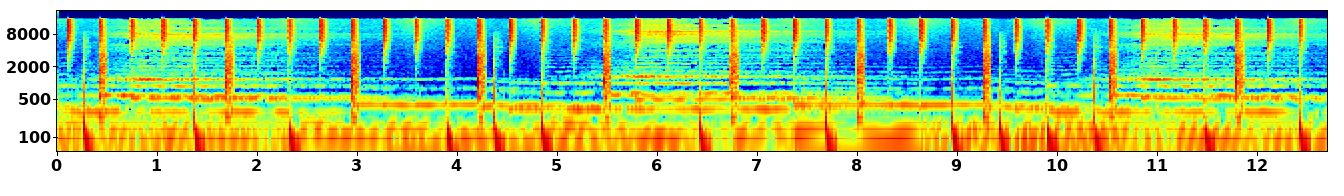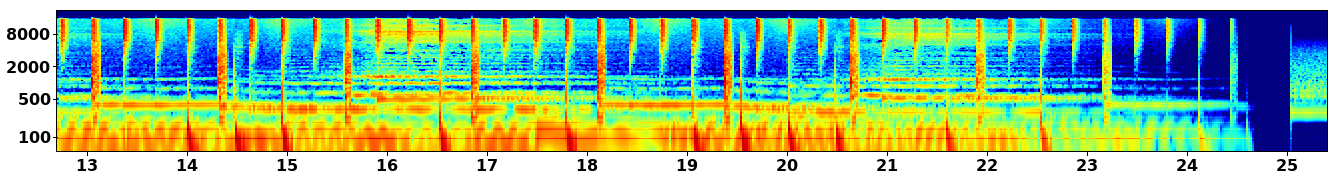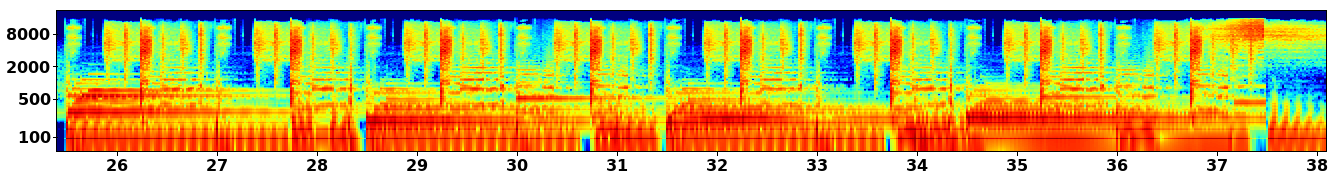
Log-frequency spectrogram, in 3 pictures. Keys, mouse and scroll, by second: 9.2-10.2 space, 10.7 alt+scroll up 1, 11.3 alt+scroll up 1, 11.7-13.2 space, 13.6 alt+scroll down 1, 13.9 space, 14.5-15.4 space, 24.8 double click.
